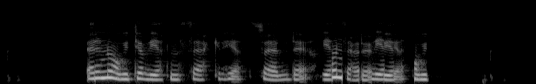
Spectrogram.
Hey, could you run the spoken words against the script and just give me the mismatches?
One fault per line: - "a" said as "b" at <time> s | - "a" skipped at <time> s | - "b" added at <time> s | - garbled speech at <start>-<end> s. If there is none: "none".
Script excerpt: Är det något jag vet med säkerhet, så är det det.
- garbled speech at 3.2-4.3 s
